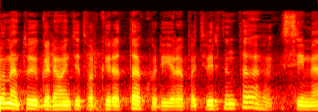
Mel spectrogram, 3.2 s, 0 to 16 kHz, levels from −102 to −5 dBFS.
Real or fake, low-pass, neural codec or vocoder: fake; 10.8 kHz; vocoder, 24 kHz, 100 mel bands, Vocos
